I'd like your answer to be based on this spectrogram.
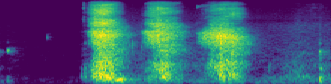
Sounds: Sniff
